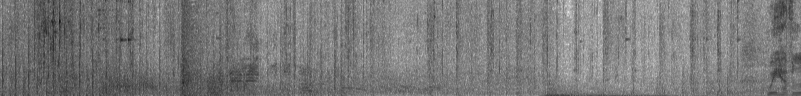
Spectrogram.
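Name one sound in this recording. Footsteps crunch quickly over loose gravel and dirt.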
